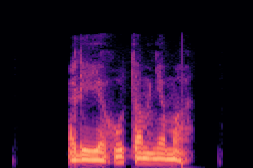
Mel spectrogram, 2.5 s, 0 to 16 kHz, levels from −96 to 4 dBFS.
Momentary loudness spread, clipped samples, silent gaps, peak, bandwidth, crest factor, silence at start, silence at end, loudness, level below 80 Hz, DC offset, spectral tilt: 13 LU; under 0.1%; none; -4 dBFS; 5.2 kHz; 16 dB; 0.65 s; 0.65 s; -17 LUFS; -58 dBFS; under 0.1%; -10 dB/octave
